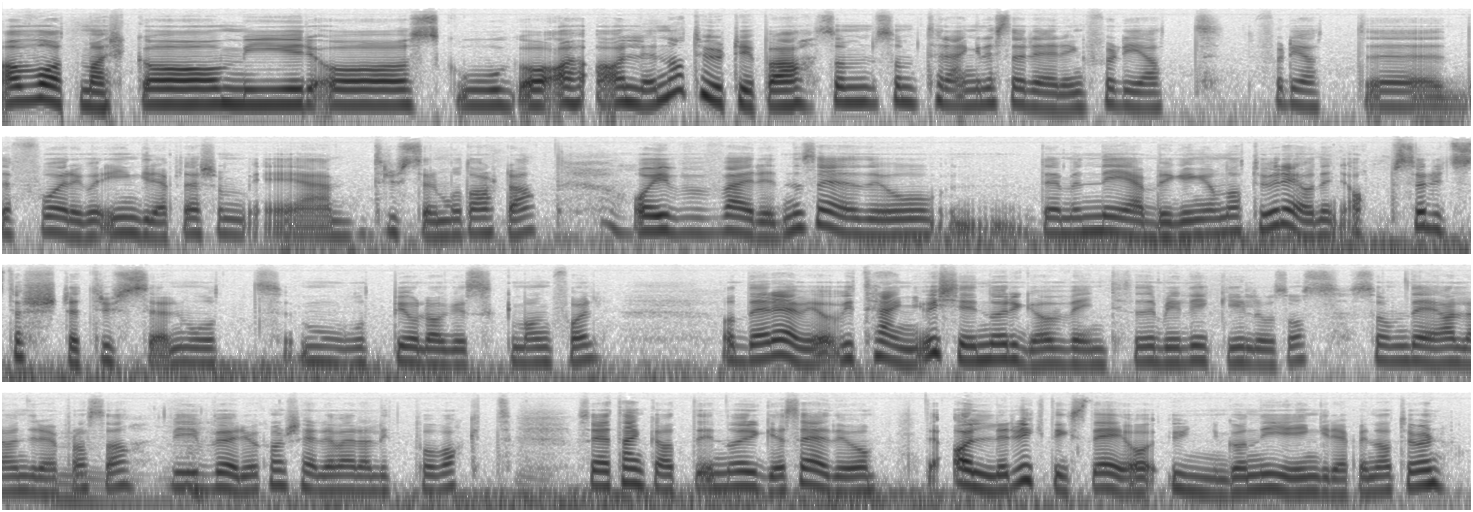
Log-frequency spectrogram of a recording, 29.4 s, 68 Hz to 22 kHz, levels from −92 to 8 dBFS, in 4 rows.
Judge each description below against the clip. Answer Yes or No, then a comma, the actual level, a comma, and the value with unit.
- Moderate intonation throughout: Yes, average, 3.0 semitones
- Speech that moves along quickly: Yes, fast, 215 wpm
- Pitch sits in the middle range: Yes, medium, 180 Hz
